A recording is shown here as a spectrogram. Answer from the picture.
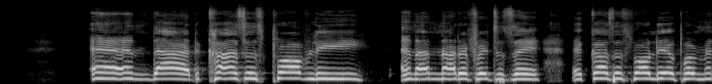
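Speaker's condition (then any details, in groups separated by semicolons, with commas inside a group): Cerebral palsy; present from birth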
